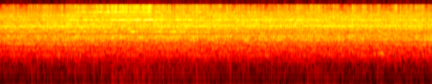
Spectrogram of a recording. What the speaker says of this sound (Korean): 지금 머리 부분 이제 깎고 있는 거죠.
